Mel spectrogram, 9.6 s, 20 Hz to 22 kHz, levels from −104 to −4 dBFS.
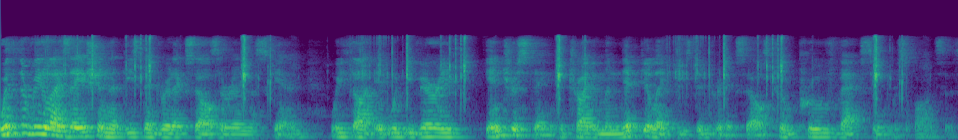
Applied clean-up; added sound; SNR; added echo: none; Camera; 16 dB; reverberation time 0.8 s.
